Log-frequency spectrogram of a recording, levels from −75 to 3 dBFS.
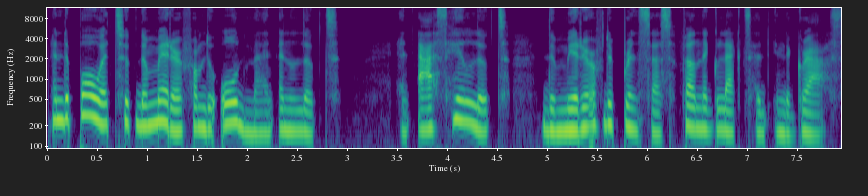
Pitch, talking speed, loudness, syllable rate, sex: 190 Hz, 195 wpm, -19 LUFS, 5.0 syllables/s, female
